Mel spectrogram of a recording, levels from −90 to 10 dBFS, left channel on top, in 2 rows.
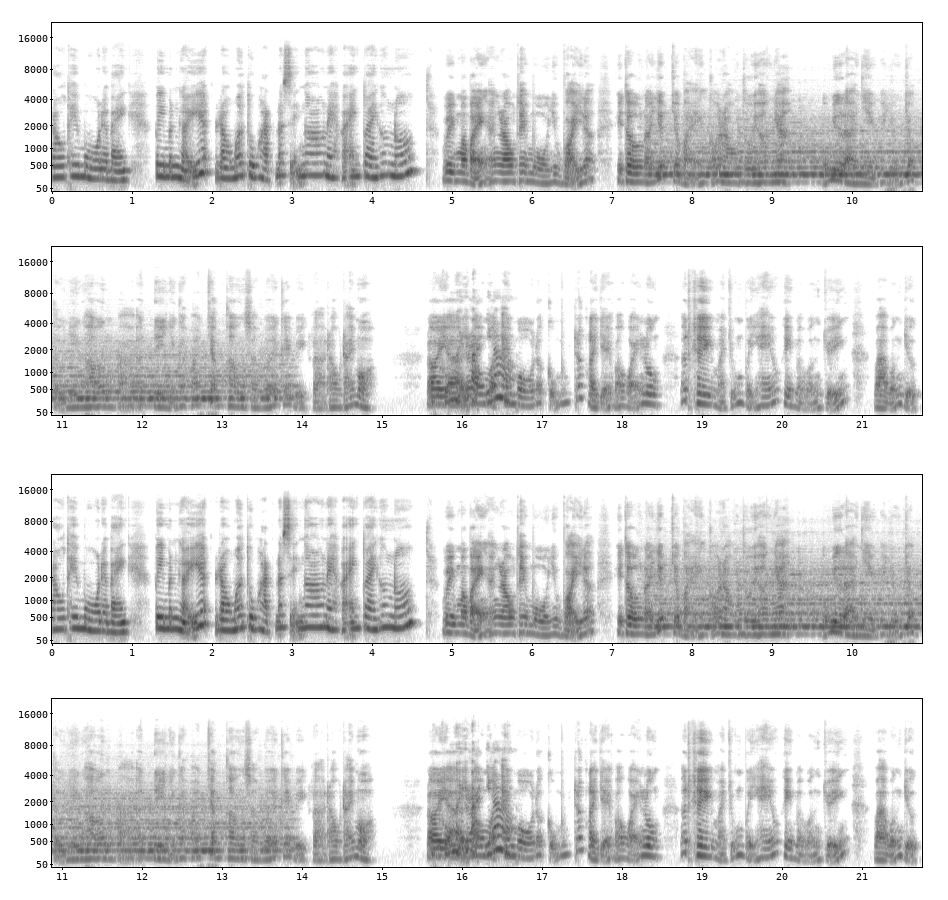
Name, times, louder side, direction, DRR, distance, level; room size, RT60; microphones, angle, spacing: voice 1, 0.0-4.5 15.8-16.7, right 2 dB, 60° right, 1.0 m, -27 dB
voice 2, 4.7-9.2 9.6-14.9 15.6-21.7, right 1 dB, 15° right, 0.6 m, -33 dB
Bowed string instrument, 7.4-14.0, equal, 85° right, 0.8 m, -32 dB
2.7 x 2.3 x 2.3 m
head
